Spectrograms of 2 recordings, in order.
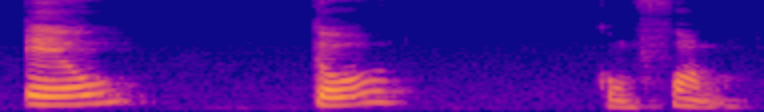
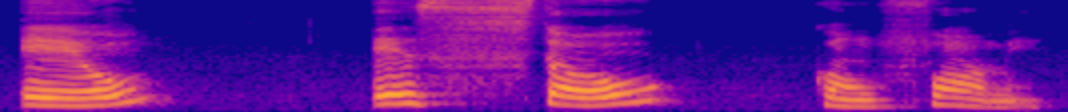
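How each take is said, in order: First: The verb is shortened to a single syllable. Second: The verb is said in its full form. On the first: "this is the reduction version" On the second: "another example"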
